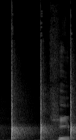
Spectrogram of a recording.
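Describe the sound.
Three sharp hand claps at an even, unhurried pace, with a short voiced sound slipping in between the second and third.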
